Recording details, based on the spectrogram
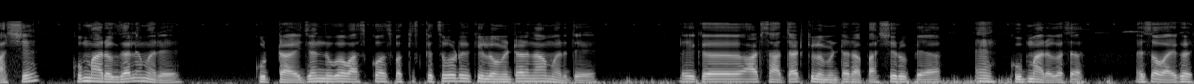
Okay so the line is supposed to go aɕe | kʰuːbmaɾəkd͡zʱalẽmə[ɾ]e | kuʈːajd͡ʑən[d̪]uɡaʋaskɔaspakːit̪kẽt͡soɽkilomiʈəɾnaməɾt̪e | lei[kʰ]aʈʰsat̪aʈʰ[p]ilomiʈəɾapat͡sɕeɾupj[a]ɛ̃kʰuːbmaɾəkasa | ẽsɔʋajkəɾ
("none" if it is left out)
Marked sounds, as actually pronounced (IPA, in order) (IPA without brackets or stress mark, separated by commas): ɾ, d̪, k, k, a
